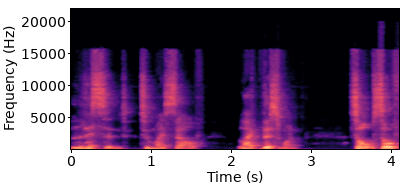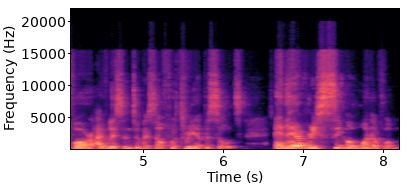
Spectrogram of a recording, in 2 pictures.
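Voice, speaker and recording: A woman's animated, somewhat breathy voice, fairly high, at a moderate pace with very wide pitch swings and big swings in loudness, on a very clean recording with a silent background. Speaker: show host and teacher. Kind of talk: solo monologue reflection.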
